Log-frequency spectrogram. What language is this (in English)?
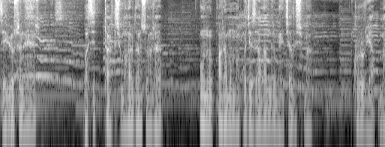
Turkish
